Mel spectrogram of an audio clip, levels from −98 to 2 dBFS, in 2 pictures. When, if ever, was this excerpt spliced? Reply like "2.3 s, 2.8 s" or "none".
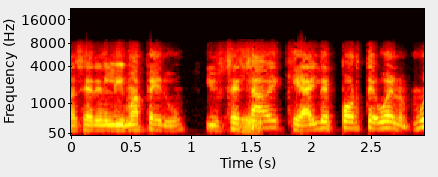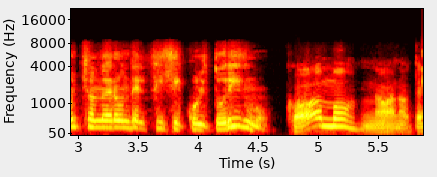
1.0 s, 2.1 s, 2.8 s, 3.4 s, 4.7 s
